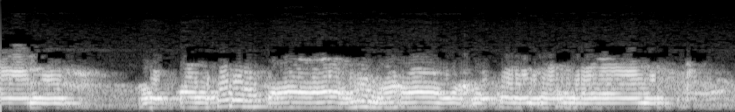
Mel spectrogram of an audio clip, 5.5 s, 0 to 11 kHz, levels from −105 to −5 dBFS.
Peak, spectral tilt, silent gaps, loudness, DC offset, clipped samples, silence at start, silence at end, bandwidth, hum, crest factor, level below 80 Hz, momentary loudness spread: -4 dBFS; -14.5 dB/octave; none; -14 LUFS; under 0.1%; under 0.1%; 0 s; 0 s; 2.6 kHz; none; 10 dB; -70 dBFS; 8 LU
